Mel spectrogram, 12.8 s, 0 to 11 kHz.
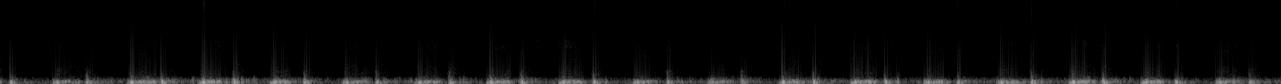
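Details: Irregular heartbeat in a female, near 80 per minute, with uneven spacing from early PVCs/ectopic beats and a whooshing murmur (blood flow) sound between beats.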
